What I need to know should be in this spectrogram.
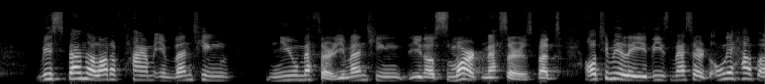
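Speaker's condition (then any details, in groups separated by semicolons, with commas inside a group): No condition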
